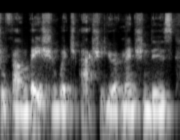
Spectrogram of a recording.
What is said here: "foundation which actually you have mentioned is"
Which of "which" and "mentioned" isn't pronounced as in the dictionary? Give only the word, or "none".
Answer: none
